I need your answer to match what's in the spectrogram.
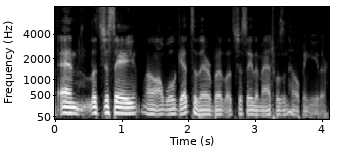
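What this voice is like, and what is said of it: Voice lower than usual, strained. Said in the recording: “I'm kind of like an octave lower than I usually am today ... Because of yelling.”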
